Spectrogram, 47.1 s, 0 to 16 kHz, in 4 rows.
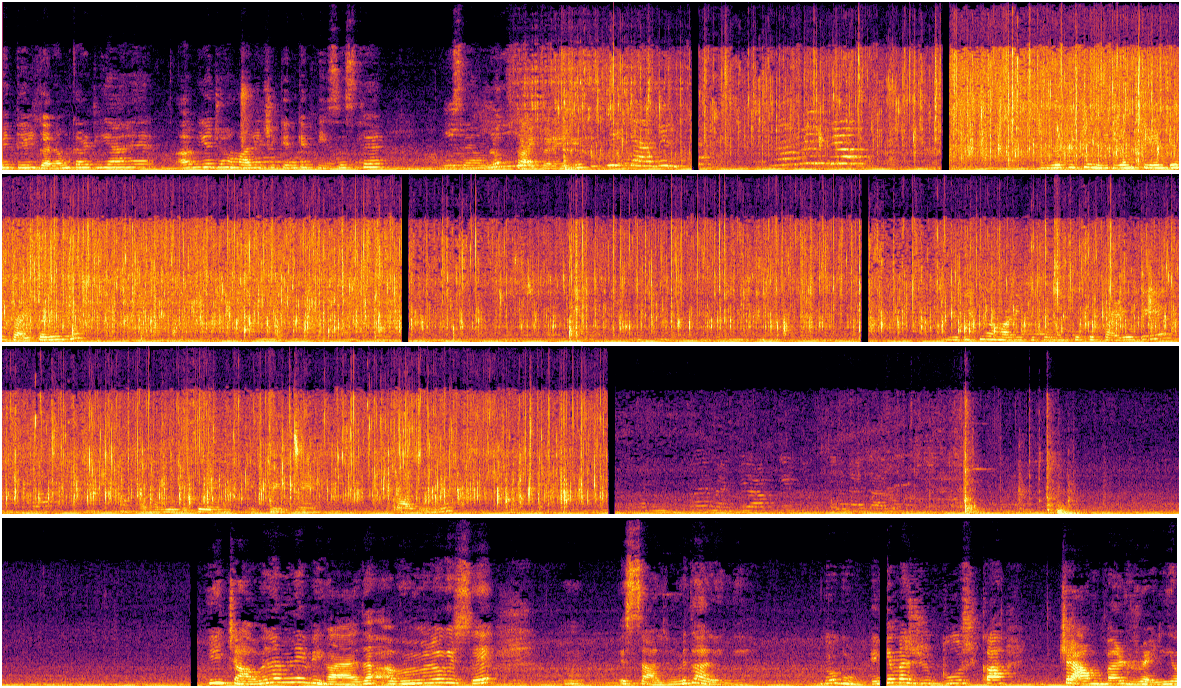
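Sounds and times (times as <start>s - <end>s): chicken frying in oil: 5.2s - 29.6s.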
